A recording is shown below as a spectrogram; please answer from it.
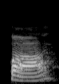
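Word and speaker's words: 八: 8 হবে পা, পা।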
